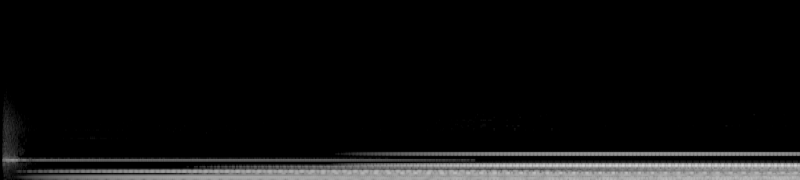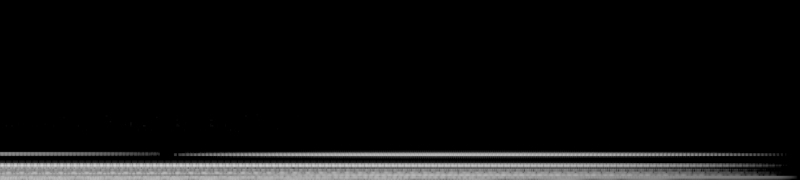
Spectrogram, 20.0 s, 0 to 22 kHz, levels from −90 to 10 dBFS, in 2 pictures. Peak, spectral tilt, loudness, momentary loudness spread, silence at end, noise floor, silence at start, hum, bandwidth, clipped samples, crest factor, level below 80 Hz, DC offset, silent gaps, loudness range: -2 dBFS; -8 dB/octave; -13 LUFS; 14 LU; 1 s; -53 dBFS; 0.1 s; none; 3.5 kHz; under 0.1%; 14 dB; -74 dBFS; under 0.1%; none; 13 LU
